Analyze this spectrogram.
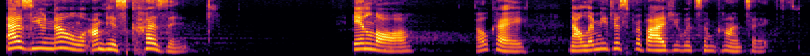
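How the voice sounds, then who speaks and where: An actress playing a self-important, gossipy cousin, chatty and emphatic in a theatrical stage style. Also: female voice, a little high, expressive, slow pace, long pauses, a bit bright. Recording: reverberant hall, stage performance.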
